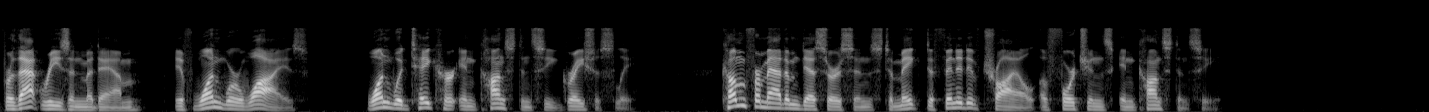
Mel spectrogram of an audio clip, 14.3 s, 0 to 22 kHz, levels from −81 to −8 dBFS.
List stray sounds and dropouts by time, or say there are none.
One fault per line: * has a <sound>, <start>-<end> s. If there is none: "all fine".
all fine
